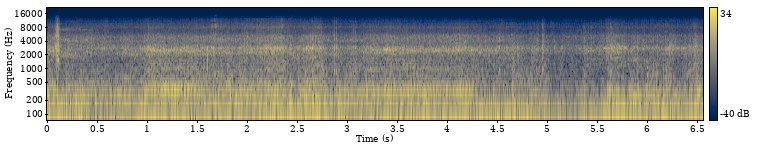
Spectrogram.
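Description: Yamaha Ténéré 700's parallel-twin engine pulling the bike off-road over mud and stones, the throttle easing briefly about five seconds in. A couple of sharp knocks cut through, one at the start and one near the middle.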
